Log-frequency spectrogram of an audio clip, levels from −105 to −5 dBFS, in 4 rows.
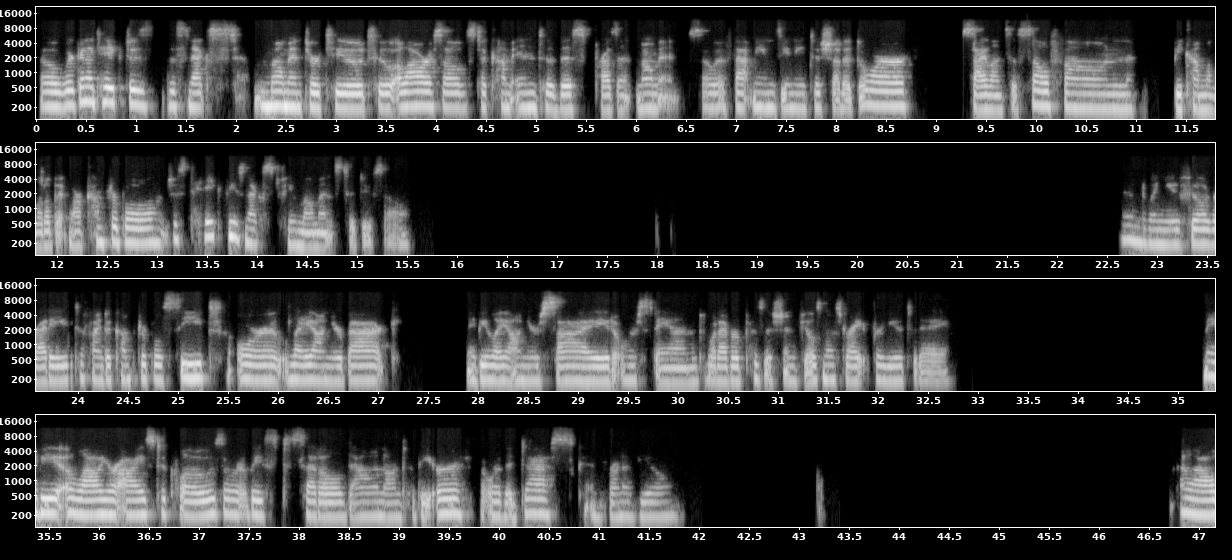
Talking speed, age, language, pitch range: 125 wpm, 20-39, English, 185-205 Hz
